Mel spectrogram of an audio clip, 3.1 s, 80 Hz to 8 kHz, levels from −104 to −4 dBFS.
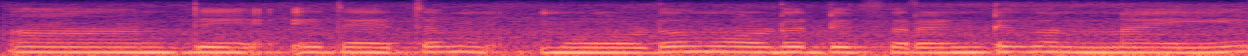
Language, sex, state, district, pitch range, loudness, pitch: Telugu, female, Andhra Pradesh, Srikakulam, 220-235 Hz, -24 LUFS, 225 Hz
